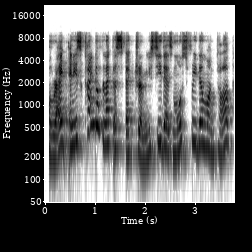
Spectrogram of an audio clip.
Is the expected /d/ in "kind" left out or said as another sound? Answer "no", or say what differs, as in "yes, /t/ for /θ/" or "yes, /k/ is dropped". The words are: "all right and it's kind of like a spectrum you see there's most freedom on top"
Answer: no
